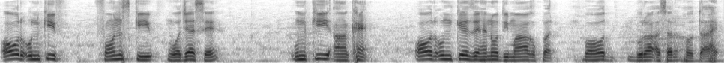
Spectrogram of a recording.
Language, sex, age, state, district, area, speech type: Urdu, male, 18-30, Delhi, Central Delhi, urban, spontaneous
